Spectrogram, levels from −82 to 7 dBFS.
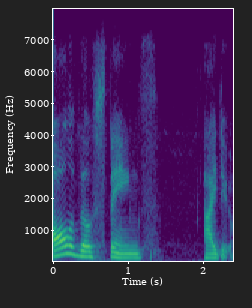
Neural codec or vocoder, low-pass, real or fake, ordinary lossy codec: none; 7.2 kHz; real; Opus, 16 kbps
